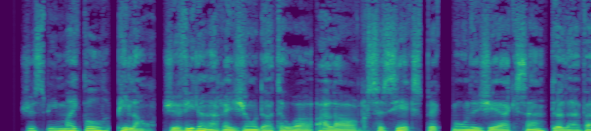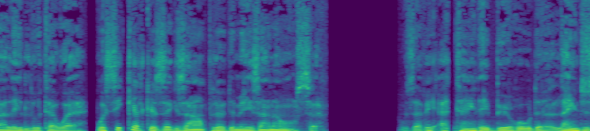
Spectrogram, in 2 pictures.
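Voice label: french canadian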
